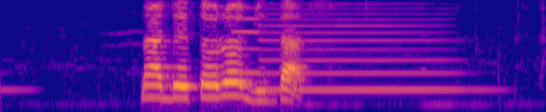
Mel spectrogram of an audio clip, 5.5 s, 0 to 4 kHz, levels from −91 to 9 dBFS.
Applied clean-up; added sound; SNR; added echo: none; Wind instrument, woodwind instrument; 19 dB; none.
